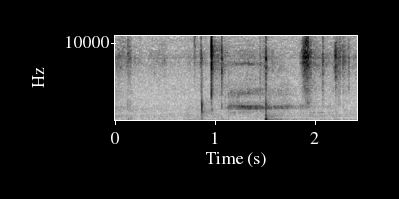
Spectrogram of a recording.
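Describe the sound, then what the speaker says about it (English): A deck of spiritual psychological tarot cards shuffled in one hand, giving soft close clicks and flutters, a few sharper snaps standing out against a quiet room. "And shuffling with one hand, as usual."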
